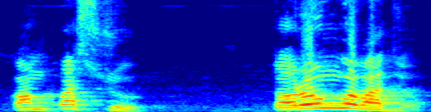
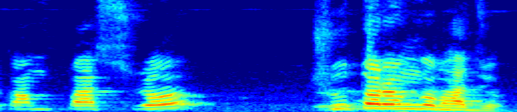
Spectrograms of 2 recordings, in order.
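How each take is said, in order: First: The 'su' sound ends the first word. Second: The 'su' sound begins the second word. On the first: The speaker calls it right. "যদি আপনি একসাথে উচ্চারণ করেন তাহলে বলতে হবে" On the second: The speaker calls it wrong. "ওই জায়গায় আবার সু বলতে পারবেন না ... এটা ভুল।"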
